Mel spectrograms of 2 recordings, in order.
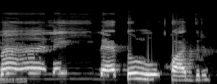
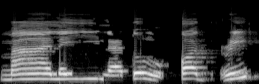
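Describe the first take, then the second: First: The last word ends on a bare consonant. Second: The last word ends with a short vowel. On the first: The reciter stops at this word. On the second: The recitation continues without stopping.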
